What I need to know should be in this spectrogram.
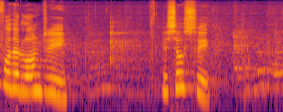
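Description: A young girl speaks loudly and excitedly close by.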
